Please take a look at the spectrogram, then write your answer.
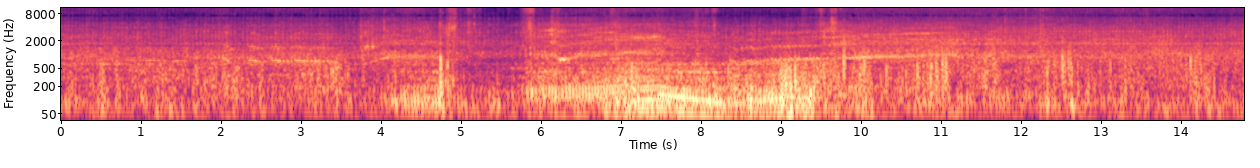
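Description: Two-wheeler ridden away from a wedding meal, its engine rumbling low and swelling louder midway as it pulls off, with wind buffeting the microphone throughout.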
